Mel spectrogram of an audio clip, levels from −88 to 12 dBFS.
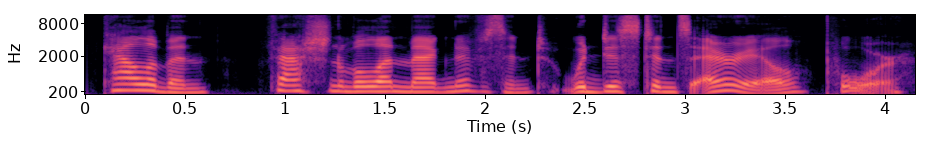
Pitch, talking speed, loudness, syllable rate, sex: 195 Hz, 115 wpm, -18 LUFS, 5.1 syllables/s, female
